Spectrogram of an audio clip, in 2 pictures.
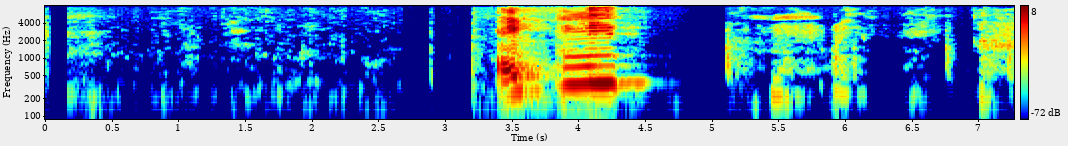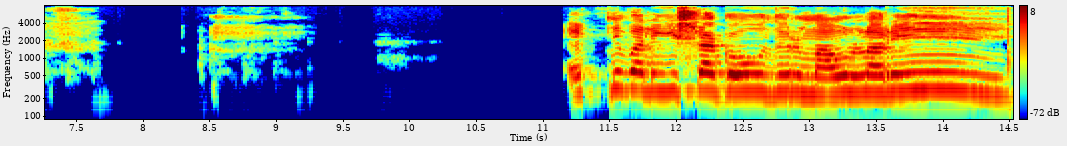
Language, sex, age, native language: Icelandic, male, 9, Icelandic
